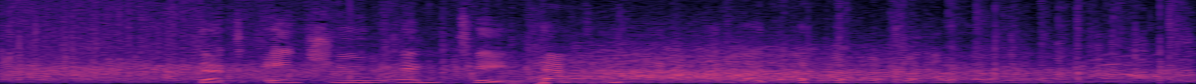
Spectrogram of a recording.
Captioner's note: laughing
